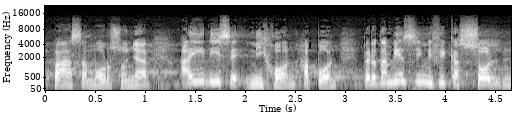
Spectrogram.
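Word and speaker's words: 日本: se japón en los tres tipos de escritura nihon así se pronuncia gijón tiene atrás sus curvas el de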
